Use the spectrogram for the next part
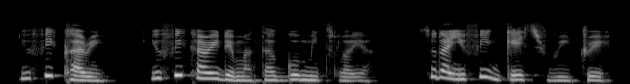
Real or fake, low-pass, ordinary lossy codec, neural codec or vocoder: real; 7.2 kHz; Opus, 64 kbps; none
